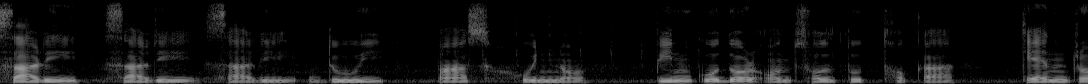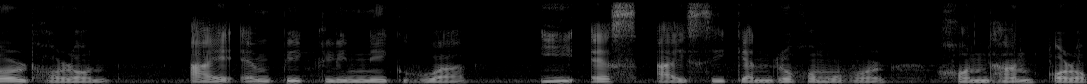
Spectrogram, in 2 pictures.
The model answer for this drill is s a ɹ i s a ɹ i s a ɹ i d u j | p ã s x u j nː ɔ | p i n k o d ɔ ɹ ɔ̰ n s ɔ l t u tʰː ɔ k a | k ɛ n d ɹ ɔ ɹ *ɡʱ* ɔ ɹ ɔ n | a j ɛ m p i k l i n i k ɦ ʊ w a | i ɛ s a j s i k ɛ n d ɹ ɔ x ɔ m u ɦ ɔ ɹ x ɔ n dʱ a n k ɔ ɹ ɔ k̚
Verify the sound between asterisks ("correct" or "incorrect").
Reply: incorrect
